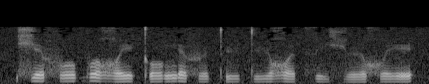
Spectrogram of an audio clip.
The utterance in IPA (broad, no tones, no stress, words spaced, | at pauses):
xʲɛfobo ʁʷe kʼoŋɛfø tʼytyʁʷə t͡siçøχʷe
